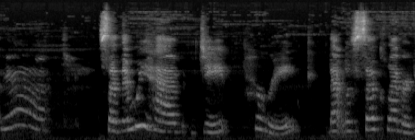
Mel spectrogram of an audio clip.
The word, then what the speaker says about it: Deep Parikh: So then we have Deep Parikh. That was so clever of your parents to have a last name that Right? rhymes with your first name.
